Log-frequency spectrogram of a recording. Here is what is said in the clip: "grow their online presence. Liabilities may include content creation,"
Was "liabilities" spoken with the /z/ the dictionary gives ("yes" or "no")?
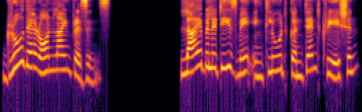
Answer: yes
